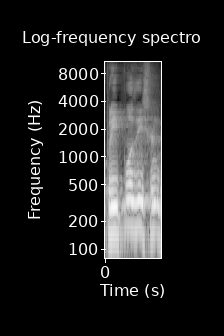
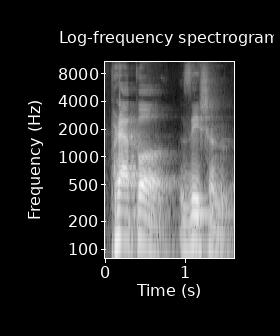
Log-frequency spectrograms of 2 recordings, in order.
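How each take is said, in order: First: The first syllable has a long 'ee' vowel. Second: The first syllable has a short 'eh' vowel. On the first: The speaker calls it wrong. "इसको प्रीपोजिशन बिल्कुल नहीं बोलना चाहिए" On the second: The speaker calls it right. "इसका उच्चारण जो सही है वो है प्रेपोजिशन"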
